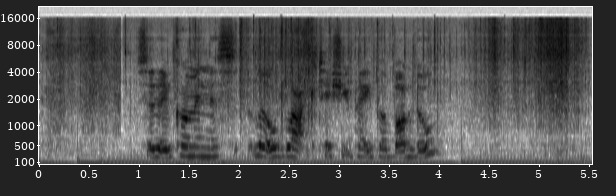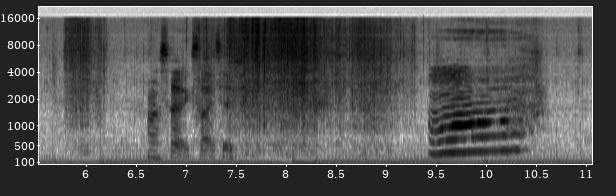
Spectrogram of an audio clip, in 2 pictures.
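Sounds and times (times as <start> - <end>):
tissue paper crinkling: 0.0 - 6.2, 7.1 - 9.4.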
